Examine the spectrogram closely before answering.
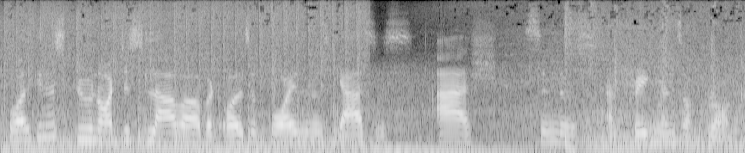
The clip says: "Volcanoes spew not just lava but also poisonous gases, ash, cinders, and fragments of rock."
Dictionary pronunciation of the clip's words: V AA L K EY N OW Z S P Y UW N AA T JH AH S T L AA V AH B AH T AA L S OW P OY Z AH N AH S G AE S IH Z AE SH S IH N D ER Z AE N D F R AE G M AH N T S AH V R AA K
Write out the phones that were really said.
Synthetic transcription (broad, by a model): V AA L K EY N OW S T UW N AA T JH AH S T L AA V AH B AH T AA L S OW P OY Z AH N AH S G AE S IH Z AE SH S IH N D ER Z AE N D F R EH G M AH N T S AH B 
